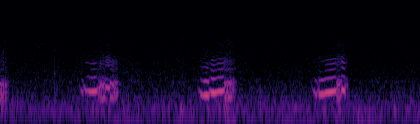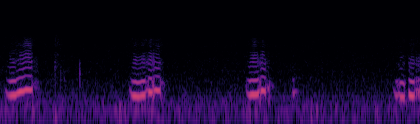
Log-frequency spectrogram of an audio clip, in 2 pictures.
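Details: Domestic cat snoring while asleep indoors: soft, low rasping breaths with a tonal wavering edge, repeated about every one and a half to two seconds in a steady rhythm over a faint background hum.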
